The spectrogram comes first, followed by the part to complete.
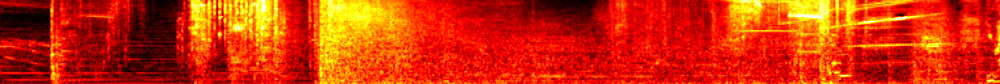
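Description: TV drama soundtrack: dramatic score under sci-fi sound effects. About three seconds in, a loud rushing blast begins as an armored suit's boot thrusters fire for take-off, and it carries on to the end, with rising electronic whooshes near the end.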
